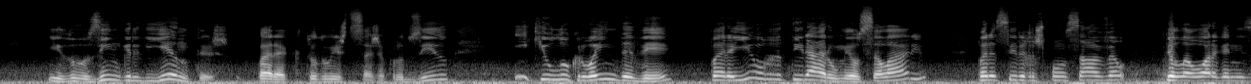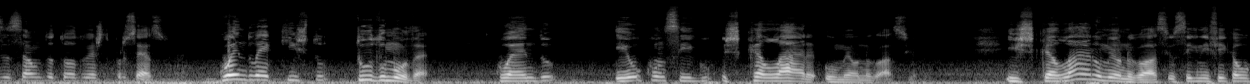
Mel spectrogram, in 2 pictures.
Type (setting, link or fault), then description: setting, inside a vehicle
